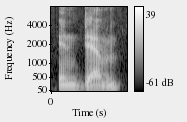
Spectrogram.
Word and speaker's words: Indemn: We have Kyle Gagan with us, the CEO and co-founder of Indem AI. Did I say that right? Indem. The M is silent.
